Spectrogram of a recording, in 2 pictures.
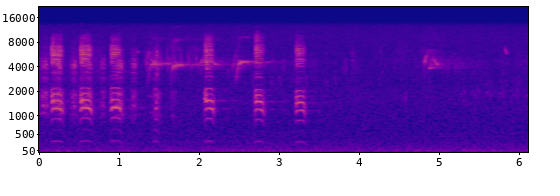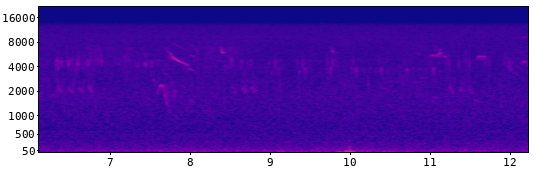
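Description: A bird calling in a loud, fast series of repeated pitched notes, each rising and falling, about three a second. The calls slow and stop about three seconds in, after which only faint high chirps of small birds remain.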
